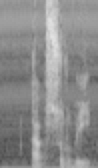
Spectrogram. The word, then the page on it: absorbir: Catalan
